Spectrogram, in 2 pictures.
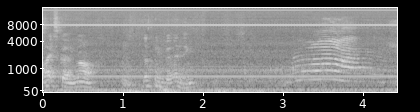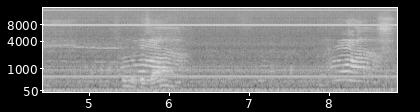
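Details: Sasha, a pet cat, giving birth to three kittens on May 14th 2011, indoors: drawn-out, arching meows recur every couple of seconds, with people talking softly nearby and a steady electrical hum.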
